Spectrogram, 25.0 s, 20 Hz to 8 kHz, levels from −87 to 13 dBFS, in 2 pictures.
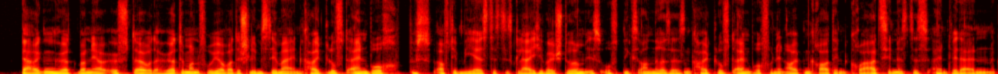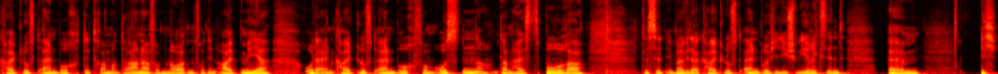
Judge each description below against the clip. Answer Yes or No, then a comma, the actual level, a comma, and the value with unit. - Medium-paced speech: Yes, average, 170 wpm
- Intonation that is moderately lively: No, narrow, 2.1 semitones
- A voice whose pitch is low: Yes, low, 130 Hz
